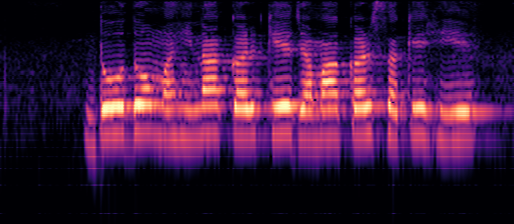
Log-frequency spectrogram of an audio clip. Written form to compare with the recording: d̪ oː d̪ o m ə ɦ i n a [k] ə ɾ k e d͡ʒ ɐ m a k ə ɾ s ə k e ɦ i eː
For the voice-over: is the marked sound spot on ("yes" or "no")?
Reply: yes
